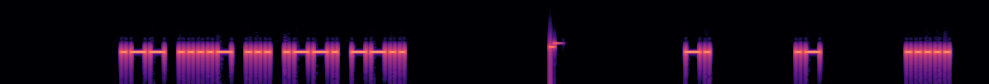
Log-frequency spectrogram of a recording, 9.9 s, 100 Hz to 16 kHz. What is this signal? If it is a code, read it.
Morse code, heard as a keyed tone, about 25 wpm, spaced as for 15 wpm, 700 Hz. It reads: W4SPZ NA5
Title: USA Call Signs - 6x Character Spacing - 25wpm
